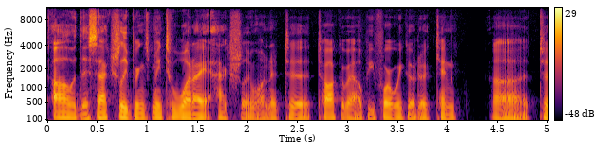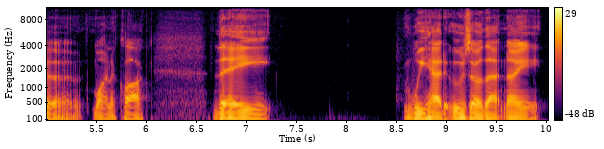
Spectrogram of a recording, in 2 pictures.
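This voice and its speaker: A man's voice: low-pitched, vocal fry, clear, resonant tone, dry recording, clean studio sound. A man co-hosting a casual live stream, telling rambling stories. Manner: rambling storyteller. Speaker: co-host.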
